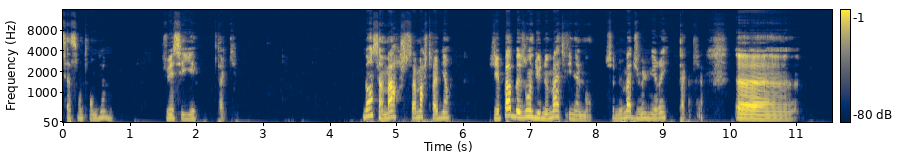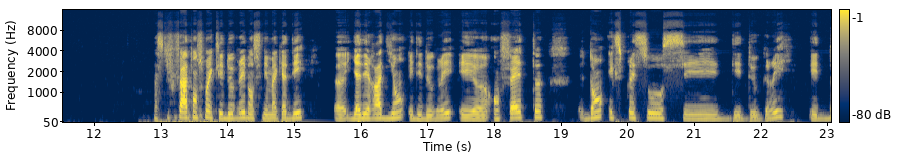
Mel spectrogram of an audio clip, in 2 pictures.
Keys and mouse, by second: 1.0 click, 2.1 click, 5.3 click, 8.0 click, 9.1 Delete, 11.1 click, 15.4 click.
